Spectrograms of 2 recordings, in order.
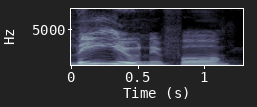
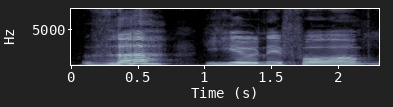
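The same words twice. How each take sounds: First: The word 'the' is said with a long 'thee'. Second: The word 'the' is said with a short 'thuh'. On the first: The speaker calls it wrong. "not the uniform" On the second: The speaker calls it right. "we say the uniform"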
